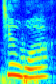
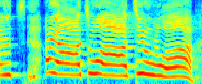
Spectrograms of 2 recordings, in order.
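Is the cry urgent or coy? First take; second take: coy; urgent. First: It is said softly in a flirty way. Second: It is shouted loudly and urgently.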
